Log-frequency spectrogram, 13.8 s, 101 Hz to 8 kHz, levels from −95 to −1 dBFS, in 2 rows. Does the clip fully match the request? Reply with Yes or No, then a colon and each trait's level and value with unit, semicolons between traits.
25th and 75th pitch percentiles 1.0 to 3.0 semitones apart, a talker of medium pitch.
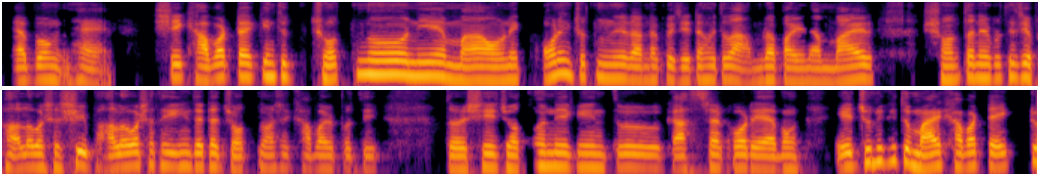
Yes: narrow, 2.4 semitones; medium, 145 Hz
